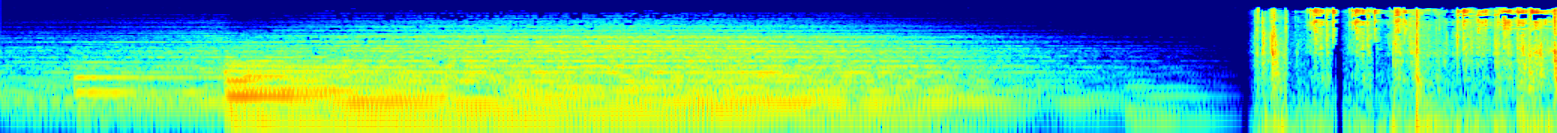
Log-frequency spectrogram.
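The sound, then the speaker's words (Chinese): A steady low engine-like hum fades out, then keys jangle and rattle outside a door in a quick run of bright, metallic bursts over the last couple of seconds. “听到门外钥匙的声音，我马上把正在看的网页关掉，然后随便打开了一个视频网站，接着传来了关门的声音。”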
